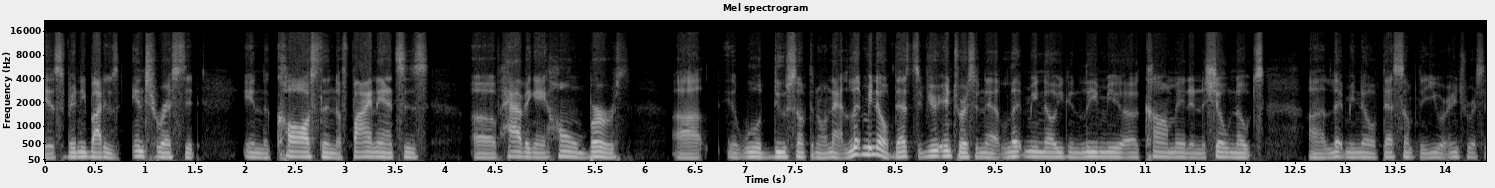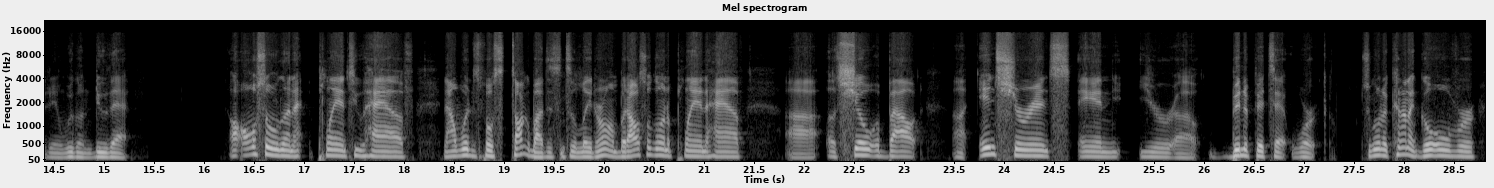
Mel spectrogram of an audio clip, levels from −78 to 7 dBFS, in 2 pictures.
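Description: Sample clock jitter runs throughout: an unstable converter clock, around ten microseconds of timing error, adds hiss roughly 20 dB below the speech, strongest on loud, bright passages.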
